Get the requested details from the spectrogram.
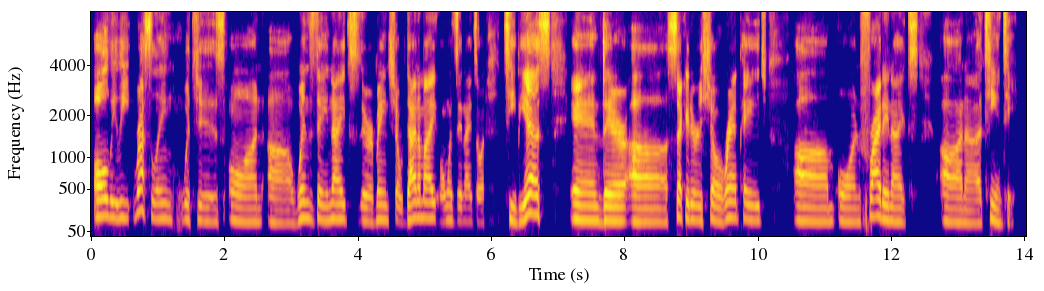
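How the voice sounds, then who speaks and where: A man's voice: fairly high pitch, steady tone, measured pace, clear, resonant tone, no room sound. A man, hosting a casual podcast chat, rambling, laughing often and swearing freely. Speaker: podcast host.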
